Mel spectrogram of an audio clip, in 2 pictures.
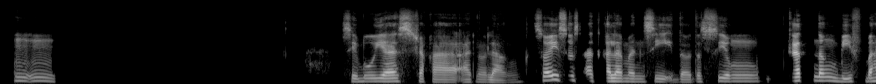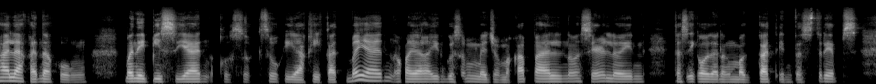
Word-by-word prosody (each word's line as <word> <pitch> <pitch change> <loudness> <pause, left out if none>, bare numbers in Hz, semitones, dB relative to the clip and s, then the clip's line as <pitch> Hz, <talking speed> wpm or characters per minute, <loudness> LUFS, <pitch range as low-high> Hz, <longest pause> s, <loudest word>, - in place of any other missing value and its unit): Mm. 165 -2 -8 2.9
Sibuyas 140 +1 +2
tsaka 115 -3 -3
ano 115 0 -8
lang, 100 -3 -7 0.2
soy 200 +3 +3
sauce 205 -1 0
at 165 - -2
kalamansi 135 -4 0
'no 115 0 -8
tapos 135 +2 0
'yong 145 0 -5 0.3
cut 170 +1 +8
ng 175 -2 -1
beef 135 0 -2
bahala 160 +1 +5
ka 120 +1 -1
na 125 -2 0
kung 110 0 -10 0.4
manipis 135 -2 +7
yan, 130 0 +3
kung - - -17
su - - -2
sukiyaki 115 -1 -4
cut 110 0 -1
ba 180 +4 +1
'yan 170 -4 +2
o 130 - -9
kaya 125 -1 0
'yong 125 -1 -6
gusto 125 +1 -5
mong 135 -2 -9
medyo 110 -1 -3
makapal, 130 +4 0 0.2
'no, 140 0 -6
sirloin 130 -2 -1 0.2
tapos 130 - -2
ikaw 125 -1 0
na 120 - -1
lang 120 -1 -7
mag-cut 115 +1 0
into 110 -1 -13
strips. - - +3
130 Hz, 145 wpm, -24 LUFS, 120-145 Hz, 2.9 s, cut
